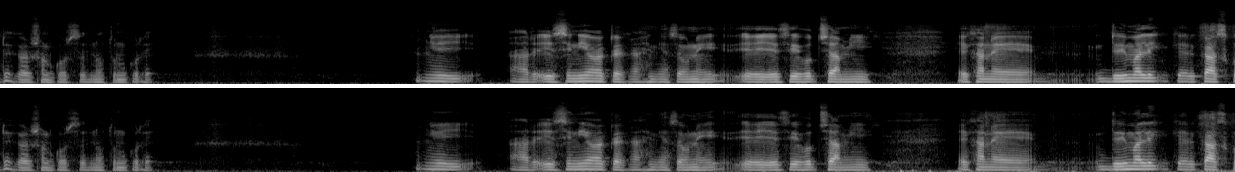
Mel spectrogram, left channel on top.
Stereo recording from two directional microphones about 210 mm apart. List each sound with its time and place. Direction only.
0.0 s speech: 10° left (ahead or behind)
2.0 s a sound: 10° left (ahead or behind)
4.3 s speech: 20° left (ahead or behind)
5.6 s speech: 20° left (ahead or behind)
6.7 s speech: 30° left (ahead or behind)
11.1 s speech: 20° left (ahead or behind)
11.8 s speech: 35° left (ahead or behind)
